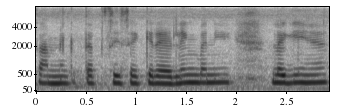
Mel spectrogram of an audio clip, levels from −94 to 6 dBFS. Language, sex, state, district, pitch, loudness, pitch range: Hindi, female, Uttar Pradesh, Lucknow, 230 Hz, -14 LUFS, 220-235 Hz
